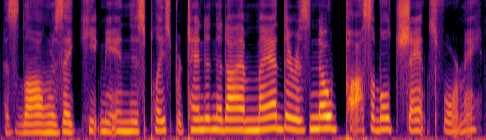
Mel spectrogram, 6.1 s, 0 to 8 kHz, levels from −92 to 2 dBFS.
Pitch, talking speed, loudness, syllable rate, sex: 215 Hz, 205 wpm, -19 LUFS, 4.8 syllables/s, female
